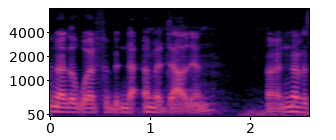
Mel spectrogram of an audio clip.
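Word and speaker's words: medaljon: Oh, so soft J, right? It would be pronounced medallion. Oh, okay. And I presume that's got to be that way to fit in with the conventions of the language. Yeah, the L and the J are yeah. Okay. When you combine an L and a J, it's pronounced as ye.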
